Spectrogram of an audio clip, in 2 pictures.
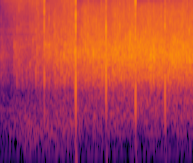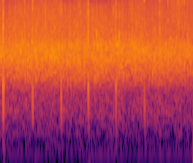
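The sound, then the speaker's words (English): A crowd breaks into applause that quickly swells and holds steady, a dense wash of clapping with a few sharper individual claps standing out, sustained and fairly loud with no speech. “And why do we applaud in moments like that?”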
